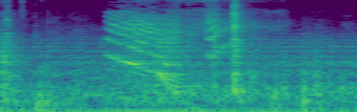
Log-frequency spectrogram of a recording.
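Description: A single animal cry that falls steeply in pitch, lasting just under a second, over a steady low rumble.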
